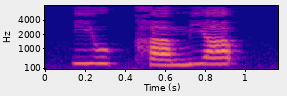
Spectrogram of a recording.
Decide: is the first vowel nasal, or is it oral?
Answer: oral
